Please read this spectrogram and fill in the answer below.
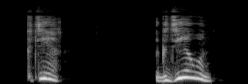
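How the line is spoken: Confused muttering. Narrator (Russian): растерянно забормотала она

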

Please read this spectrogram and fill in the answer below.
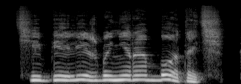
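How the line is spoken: Shouting mother. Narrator (Russian): кричала мать

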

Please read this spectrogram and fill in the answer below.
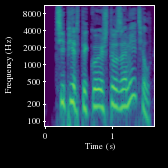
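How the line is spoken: Approving laugh. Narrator (Russian): засмеялась она одобрительно

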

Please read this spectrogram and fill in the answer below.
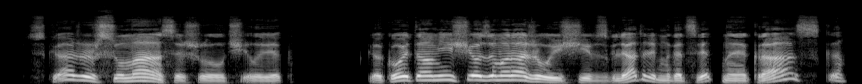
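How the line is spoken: Worried grumbling. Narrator (Russian): заворчал траппер, начиная уже беспокоиться, что его отряд так долго стоит на открытом месте

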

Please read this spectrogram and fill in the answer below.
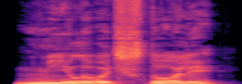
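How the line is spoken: Near-tearful howl. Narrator (Russian): Едва ли не со слезами взвыл толстяк Бодров

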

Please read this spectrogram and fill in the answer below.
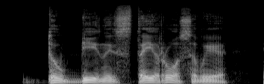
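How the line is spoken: Restrained growl. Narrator (Russian): сдержанно прорычал я

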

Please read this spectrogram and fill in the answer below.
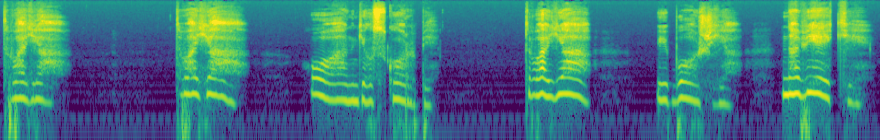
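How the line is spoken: Broken whisper. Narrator (Russian): она прошептала прерывающимся голосом

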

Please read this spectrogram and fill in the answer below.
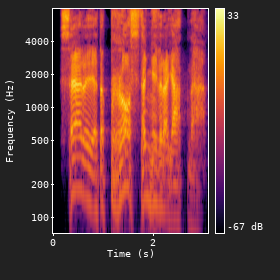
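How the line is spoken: Booming shout. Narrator (Russian): кричал он зычным голосом

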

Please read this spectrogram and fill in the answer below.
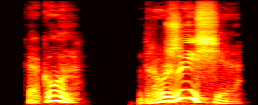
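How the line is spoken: Joyful. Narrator (Russian): радостно сказал я

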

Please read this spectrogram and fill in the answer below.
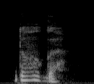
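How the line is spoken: Whispered. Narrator (Russian): прошептала она

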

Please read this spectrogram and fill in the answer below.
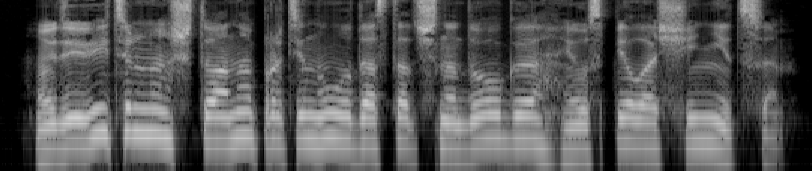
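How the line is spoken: Grim voice. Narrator (Russian): сказал он мрачным голосом

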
